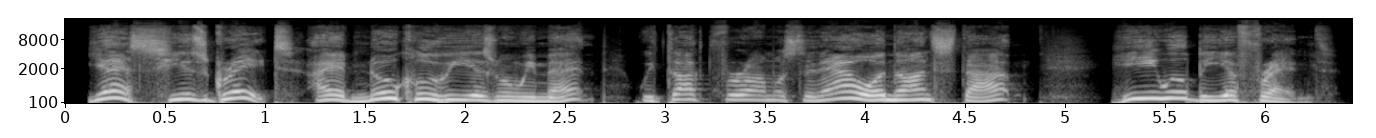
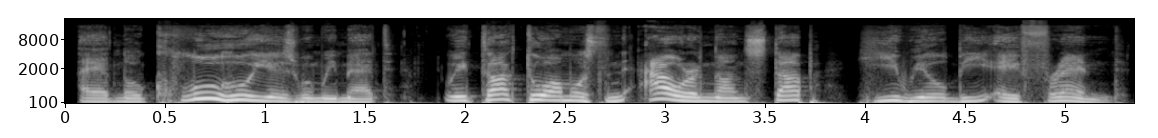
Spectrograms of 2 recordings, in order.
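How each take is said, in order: First: Put-on higher, louder character read without the Russian accent; Jeffrey Epstein. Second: Deliberate mock-Russian accent; Boris with Russian accent. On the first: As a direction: pitch it up as another correspondent. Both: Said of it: "do it again with the right accent".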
